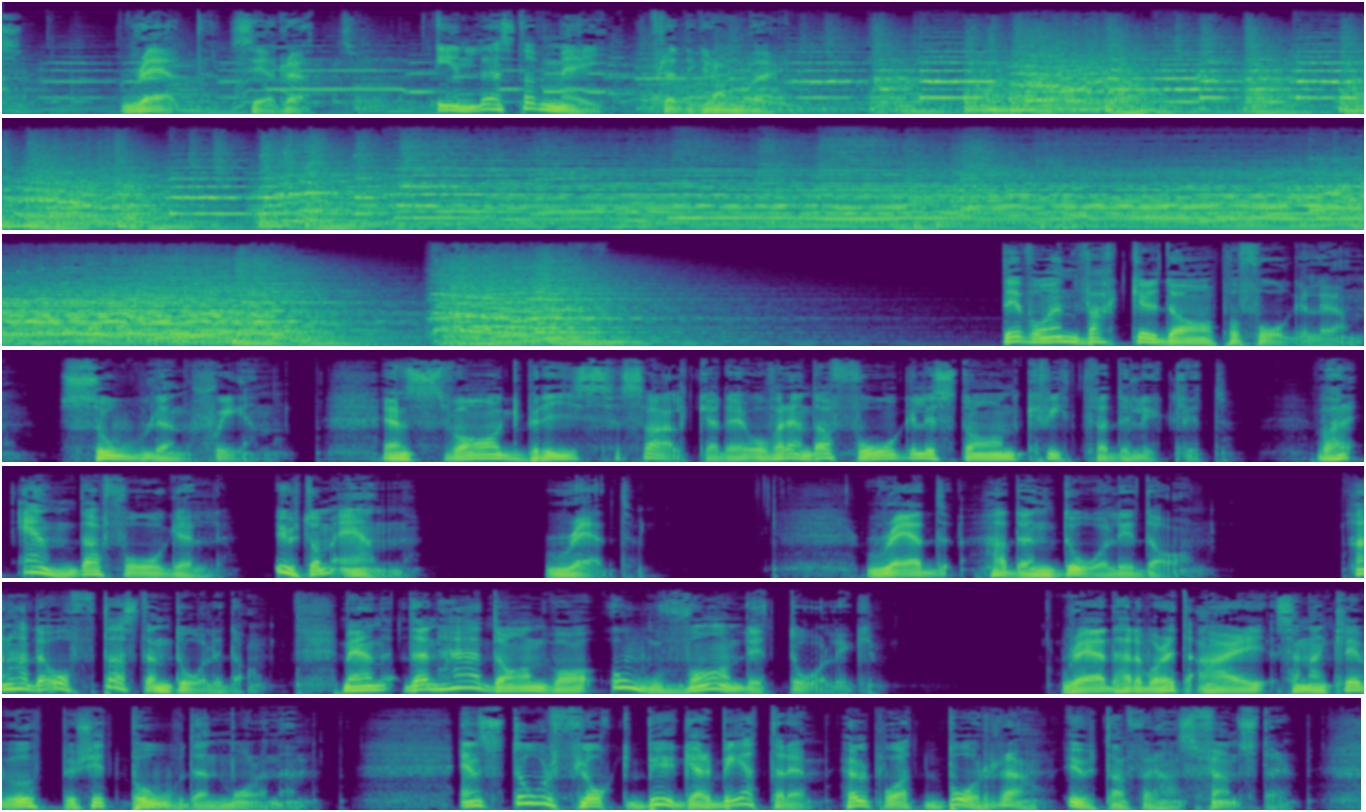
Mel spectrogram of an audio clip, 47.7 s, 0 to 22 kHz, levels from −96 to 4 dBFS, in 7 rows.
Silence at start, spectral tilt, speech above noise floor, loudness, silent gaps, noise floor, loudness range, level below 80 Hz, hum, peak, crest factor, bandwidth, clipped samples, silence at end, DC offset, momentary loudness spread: 0 s; -5 dB/octave; over 75 dB; -15 LUFS; 29.54-29.92 s, 30.74-30.98 s, 33.52-33.93 s, 38.93-39.22 s; under -90 dBFS; 5 LU; -32 dBFS; none; 0 dBFS; 16 dB; 16.5 kHz; under 0.1%; 0 s; under 0.1%; 12 LU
